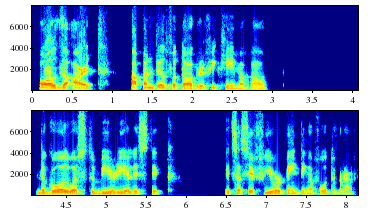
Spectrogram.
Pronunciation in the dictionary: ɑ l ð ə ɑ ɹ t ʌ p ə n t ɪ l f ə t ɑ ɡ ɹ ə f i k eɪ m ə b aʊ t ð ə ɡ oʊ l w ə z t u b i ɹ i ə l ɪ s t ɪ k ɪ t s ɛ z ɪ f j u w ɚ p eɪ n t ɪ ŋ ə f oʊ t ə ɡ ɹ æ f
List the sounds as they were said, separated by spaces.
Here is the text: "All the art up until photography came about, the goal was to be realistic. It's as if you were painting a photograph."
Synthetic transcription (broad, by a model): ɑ l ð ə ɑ ɹ t ʌ p ə n t ɪ l f ə t ɑ ɡ ɹ ə f i k eɪ m ə b aʊ t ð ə ɡ oʊ l w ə s t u b i ɹ i ə l ɪ s t ɪ k ɪ t s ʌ s ɪ f j u w ɚ p eɪ n t ɪ ŋ ə f oʊ t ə ɡ ɹ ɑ f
